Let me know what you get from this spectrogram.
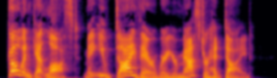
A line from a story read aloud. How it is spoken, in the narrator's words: the lad's sister screamed and yelled, calling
